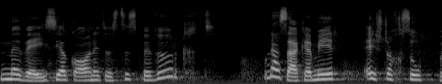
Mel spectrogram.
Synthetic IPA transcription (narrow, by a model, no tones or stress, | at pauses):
məveɪsjaːɡɑːɾnetvɑsd̥ɑsb̥evʏɾkt | ʊnaːsaɡ̥əmiːɾʔɛɪʃd̥ɔχsupə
